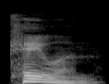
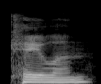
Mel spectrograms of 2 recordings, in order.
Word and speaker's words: Kailyn: of two other names K and Lynn it's pronounced as kaln kaln kaln to pronounce it correctly emphasize the first syllable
